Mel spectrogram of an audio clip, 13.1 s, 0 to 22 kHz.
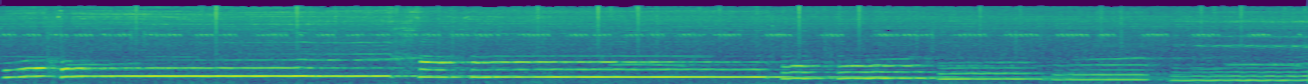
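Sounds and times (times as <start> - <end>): person humming long notes: 0.0 - 13.0.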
